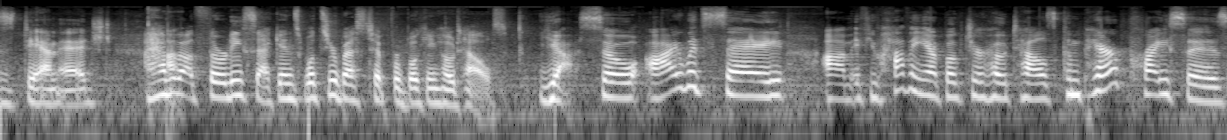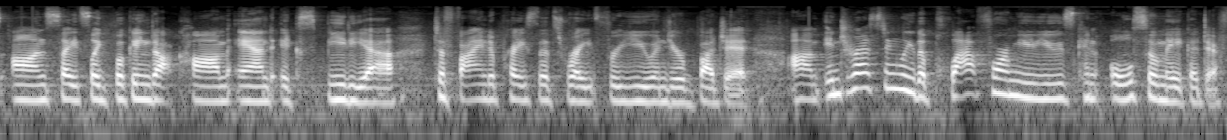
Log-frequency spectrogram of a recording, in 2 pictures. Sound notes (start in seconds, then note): none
